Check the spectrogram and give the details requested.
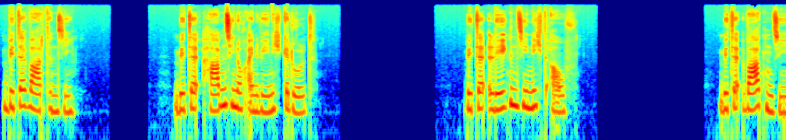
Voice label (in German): deutsch tschechisch, Telefonansagen, weiblich; deutsch-tchechisch; Sprecherin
